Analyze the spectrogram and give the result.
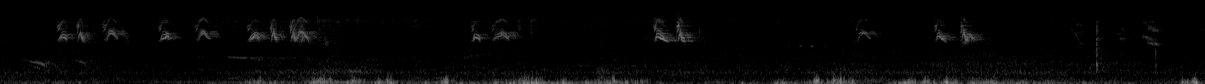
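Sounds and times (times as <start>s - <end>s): small songbirds chirping: 0.4s - 3.6s, 4.5s - 5.4s, 6.5s - 10.0s, 10.6s - 12.0s.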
